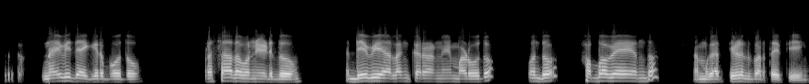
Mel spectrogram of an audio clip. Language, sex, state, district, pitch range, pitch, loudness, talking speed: Kannada, male, Karnataka, Bijapur, 130-155 Hz, 145 Hz, -17 LUFS, 110 wpm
